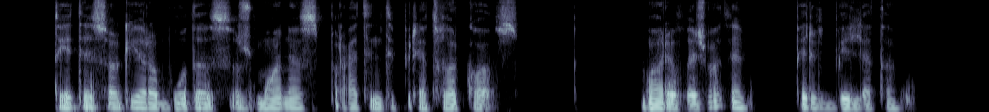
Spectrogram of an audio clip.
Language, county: Lithuanian, Vilnius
